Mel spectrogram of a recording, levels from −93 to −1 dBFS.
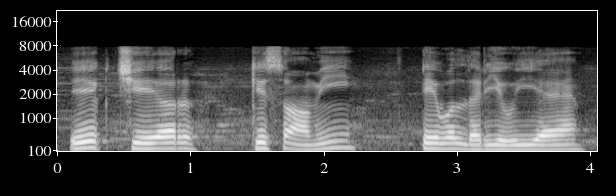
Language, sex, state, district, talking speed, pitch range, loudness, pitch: Hindi, male, Uttar Pradesh, Shamli, 120 wpm, 135-165 Hz, -13 LUFS, 160 Hz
